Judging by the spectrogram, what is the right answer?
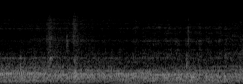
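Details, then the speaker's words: BMW 650i E64 N62 V8 test drive after new gearbox mounts, driveshaft flex disk, right motor mount and diff bushing: smooth road hum, no clunks; slight rubbing on a heat shield heard; clunk fixed. "Yeah, I hear it. I hear it rubbing on the heat shield. Okay. No clunking though."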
